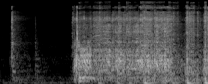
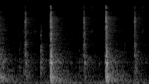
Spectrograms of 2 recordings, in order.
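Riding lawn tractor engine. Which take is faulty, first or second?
second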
